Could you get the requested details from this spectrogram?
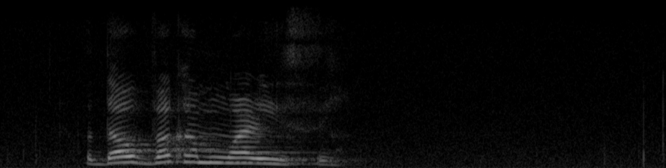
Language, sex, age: Venda, female, 24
